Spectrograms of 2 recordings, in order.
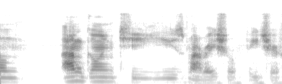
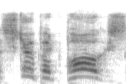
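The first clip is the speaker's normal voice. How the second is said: shrill, furious, very loud, high yell; 11 dB louder than usual. Voicing a raging character slapping bugs off his chest: yelling in character. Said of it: "Just yelling".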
